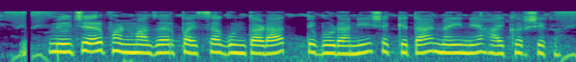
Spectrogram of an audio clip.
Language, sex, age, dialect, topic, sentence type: Marathi, female, 18-24, Northern Konkan, banking, statement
